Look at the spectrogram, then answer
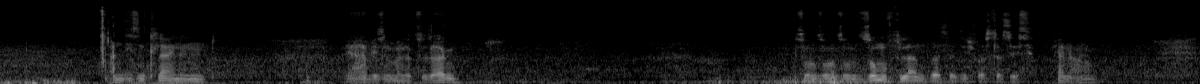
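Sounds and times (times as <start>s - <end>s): wind rumbling on microphone: 0.0s - 4.2s, 6.4s - 9.5s.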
